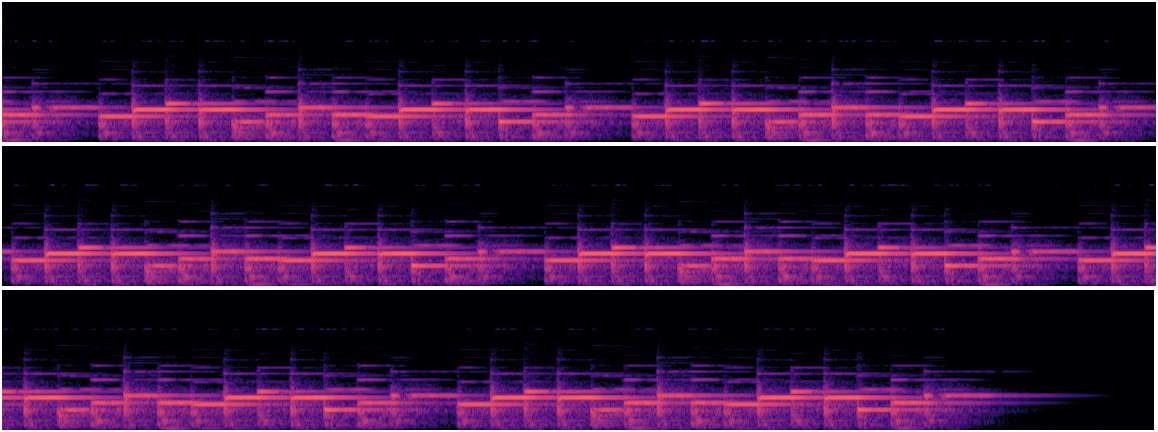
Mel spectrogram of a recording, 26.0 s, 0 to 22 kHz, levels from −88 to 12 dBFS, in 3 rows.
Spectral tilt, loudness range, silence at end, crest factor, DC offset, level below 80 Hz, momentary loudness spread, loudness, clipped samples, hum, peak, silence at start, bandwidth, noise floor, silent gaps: -6 dB/octave; 2 LU; 1.1 s; 14 dB; under 0.1%; -62 dBFS; 9 LU; -26 LUFS; under 0.1%; none; -12 dBFS; 0 s; 7 kHz; -83 dBFS; none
